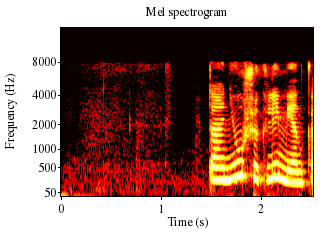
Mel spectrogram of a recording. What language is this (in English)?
Russian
